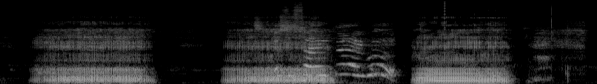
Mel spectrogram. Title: Snore game cray!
